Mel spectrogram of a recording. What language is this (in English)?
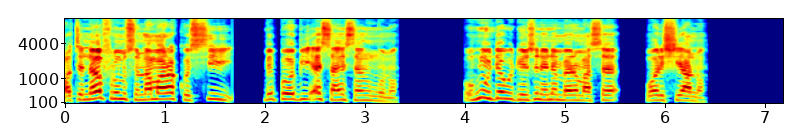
Akan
